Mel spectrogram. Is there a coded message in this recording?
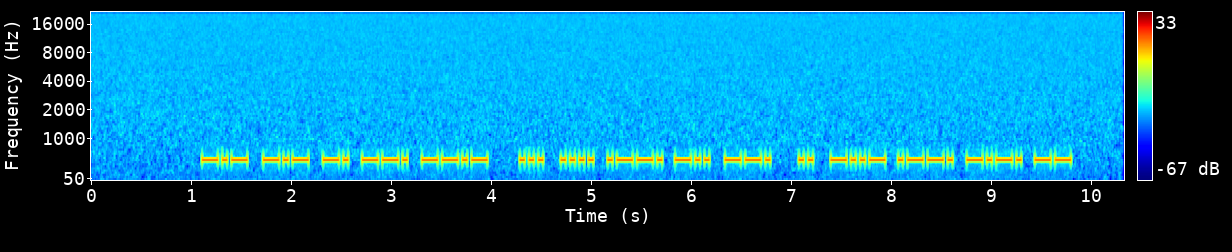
Yes: Morse code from 1.1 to 9.9 s, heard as a keyed tone, hand-sent with a paddle, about 26 wpm, 500 Hz. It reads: KKNGQ SHPDG IXPCM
